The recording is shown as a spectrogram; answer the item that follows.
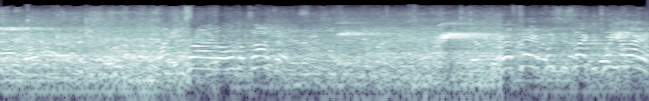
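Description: Overlapping shouted voices of coaches and spectators in a busy competition hall, no single voice clear. Two brief, high, steady tones stand out, about halfway through and shortly before the end.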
